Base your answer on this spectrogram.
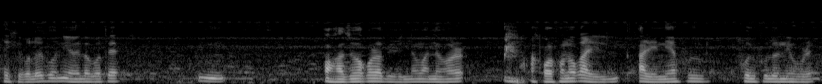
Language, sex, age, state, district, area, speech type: Assamese, male, 18-30, Assam, Darrang, rural, spontaneous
